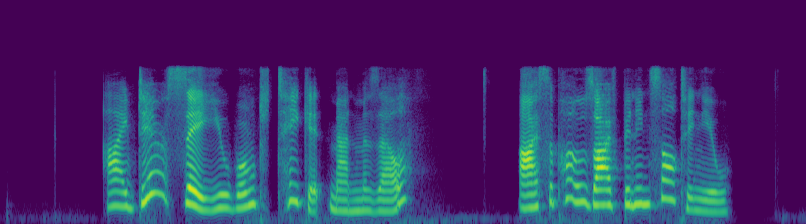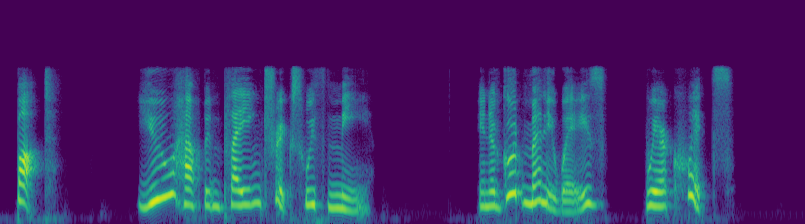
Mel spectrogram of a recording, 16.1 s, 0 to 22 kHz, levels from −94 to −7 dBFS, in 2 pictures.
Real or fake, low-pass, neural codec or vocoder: fake; 7.2 kHz; codec, 16 kHz in and 24 kHz out, 0.9 kbps, LongCat-Audio-Codec, fine tuned four codebook decoder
